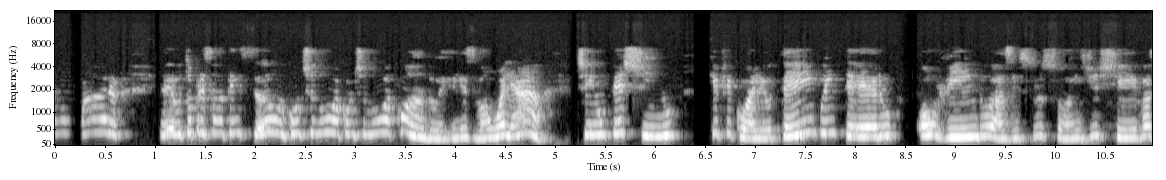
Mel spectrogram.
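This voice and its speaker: A high-voiced Brazilian woman teaching an online yoga course. She tells stories in an animated, chatty way, with many little asides. The recording is muffled and lo-fi. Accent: Brazilian Portuguese. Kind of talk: online course lecture with storytelling. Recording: dull lo-fi recording.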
